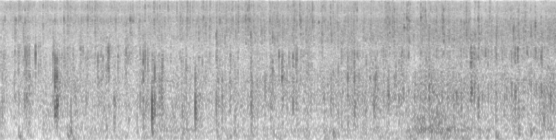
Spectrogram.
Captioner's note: rocks bouncing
